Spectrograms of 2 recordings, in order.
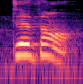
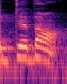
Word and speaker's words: devant: in front of is Devon that's how you say it spelled like devant but we say Devon good job our next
